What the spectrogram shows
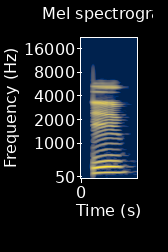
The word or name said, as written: deem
